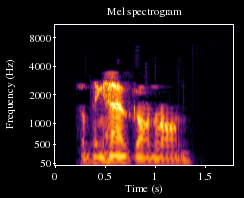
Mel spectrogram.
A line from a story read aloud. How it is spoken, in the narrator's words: he said quietly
